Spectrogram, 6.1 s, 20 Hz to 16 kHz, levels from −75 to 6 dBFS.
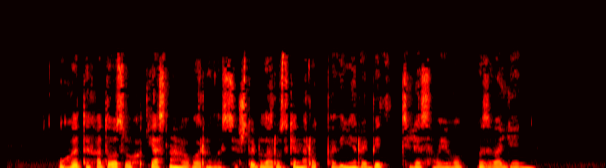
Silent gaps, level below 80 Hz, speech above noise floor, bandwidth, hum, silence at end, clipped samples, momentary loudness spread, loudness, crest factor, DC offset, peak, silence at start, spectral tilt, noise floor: none; -74 dBFS; 39 dB; 11.5 kHz; none; 0.7 s; under 0.1%; 8 LU; -29 LUFS; 18 dB; under 0.1%; -12 dBFS; 0.6 s; -4.5 dB/octave; -68 dBFS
